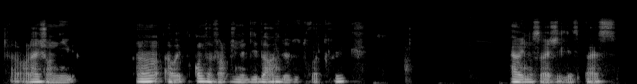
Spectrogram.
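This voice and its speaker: A soft-spoken man whispering at a very fast pace, with vocal fry, big swings in loudness, and long, frequent pauses. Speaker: gaming YouTuber. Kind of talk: let's play gaming commentary. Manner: soft-spoken, near whisper; halting.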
